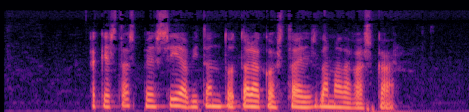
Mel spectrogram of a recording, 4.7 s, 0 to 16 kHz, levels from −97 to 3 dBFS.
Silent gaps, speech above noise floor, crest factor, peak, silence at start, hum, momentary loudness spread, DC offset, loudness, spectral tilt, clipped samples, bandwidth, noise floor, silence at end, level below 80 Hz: none; 41 dB; 18 dB; -6 dBFS; 0.9 s; none; 8 LU; under 0.1%; -23 LUFS; -7 dB/octave; under 0.1%; 11.5 kHz; -63 dBFS; 0.75 s; -54 dBFS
